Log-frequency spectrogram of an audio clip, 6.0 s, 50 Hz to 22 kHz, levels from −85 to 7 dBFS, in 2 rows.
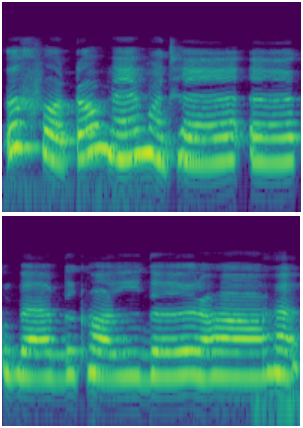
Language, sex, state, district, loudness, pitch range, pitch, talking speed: Hindi, female, Madhya Pradesh, Umaria, -13 LUFS, 210-235 Hz, 220 Hz, 100 wpm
